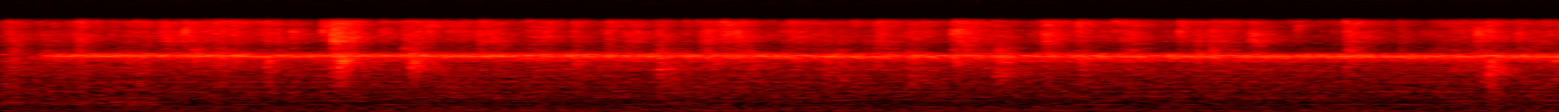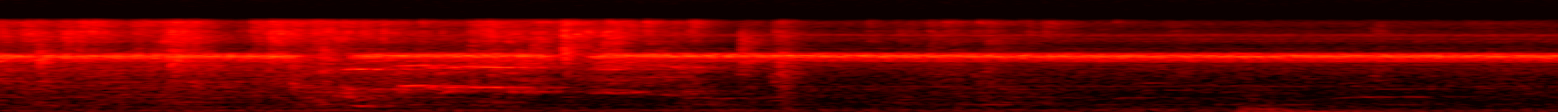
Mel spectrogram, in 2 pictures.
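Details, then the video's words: Crickets at night in the countryside, heard from outside: a steady, unbroken high-pitched trill holds throughout, overlaid by scattered sharp clicks and knocks and a brief lower rustling sound near the middle. "Rural Nature Sound of crickets at night heard from outside"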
